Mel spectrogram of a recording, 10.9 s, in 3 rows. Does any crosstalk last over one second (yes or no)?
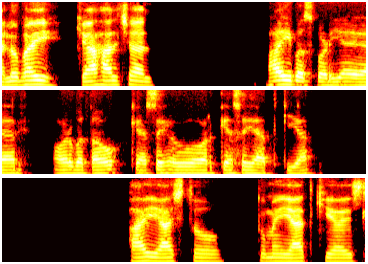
no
